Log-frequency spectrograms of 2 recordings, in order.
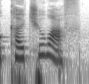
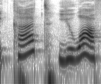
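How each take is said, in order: First: "cut you off" blended as "cutchu-off"; linked. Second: "cut you off" with each word apart, slow; separate words, slow. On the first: Teacher showing the linked version from the clip. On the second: Teacher showing the unlinked version, slowly. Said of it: "ao invés de". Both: Shown as a demonstration.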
